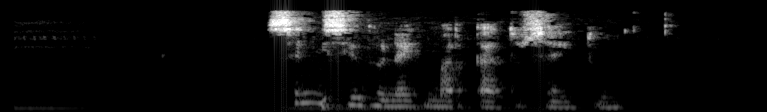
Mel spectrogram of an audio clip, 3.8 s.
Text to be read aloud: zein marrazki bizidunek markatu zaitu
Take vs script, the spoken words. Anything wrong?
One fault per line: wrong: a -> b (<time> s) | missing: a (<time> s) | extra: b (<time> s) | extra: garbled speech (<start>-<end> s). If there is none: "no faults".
missing: marrazki (1.6 s)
